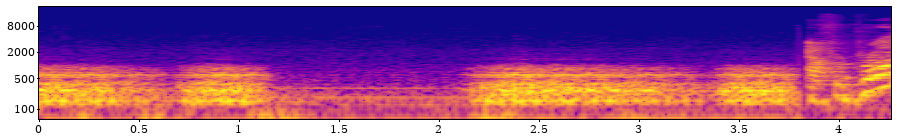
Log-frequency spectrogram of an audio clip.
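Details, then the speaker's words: Normal vesicular breath sounds: soft, low rustling with longer inspiration and shorter, fainter expiration, overall reduced intensity compared with bronchial breathing; teaching example. "for vular it has longer inspiration period and shorter expiration VE for shorter expiration and vessie for longer inspiration it also has reduced breath sounds bicular reduced"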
